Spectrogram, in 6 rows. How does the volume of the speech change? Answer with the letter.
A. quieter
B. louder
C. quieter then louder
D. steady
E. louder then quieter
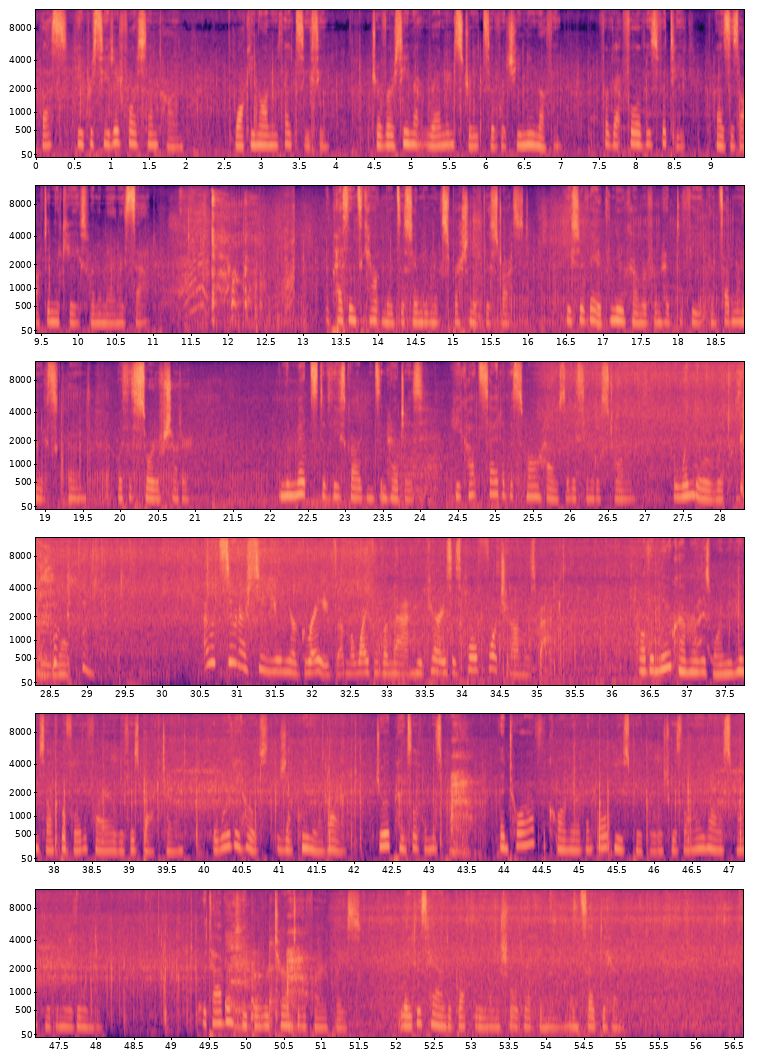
D.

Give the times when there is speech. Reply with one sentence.
The speech can be heard from 0.1 to 11.2 s, from 13.3 to 20.9 s, from 22.1 to 28.8 s, from 30.6 to 35.4 s, from 36.4 to 48.1 s and from 49.4 to 55.1 s.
